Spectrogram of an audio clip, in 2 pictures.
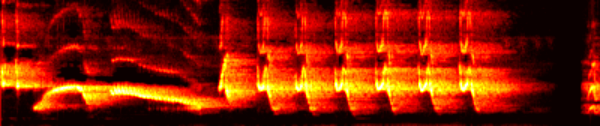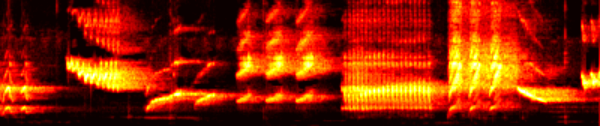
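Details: Asian pied starling lure song: a slurred whistle, then a rhythmic series of harsh pulsed notes, a short pause and renewed chattering with twangy whistles, used to get birds to sing fully.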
